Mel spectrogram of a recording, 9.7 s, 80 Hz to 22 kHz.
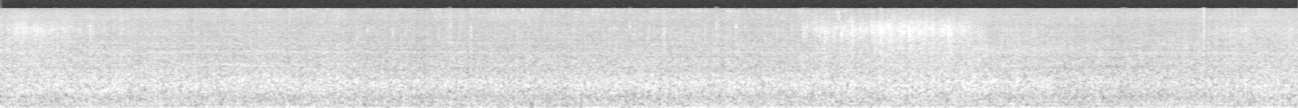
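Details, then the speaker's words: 1970 GMC Fleetside pickup, 350 V8 with Turbo 350 automatic, driving down the freeway: even, steady V8 drone under road and wind noise, no knocks, surges or misses; runs smooth, normal cruise. "Nice and smooth. Now you'll be able to check out the other side of this truck, see how it looks driving down the freeway. As you can see from the drive, it drives great."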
